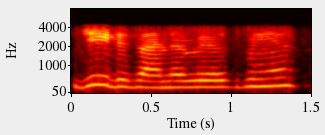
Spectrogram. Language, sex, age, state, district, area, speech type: Urdu, female, 30-45, Uttar Pradesh, Rampur, urban, conversation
